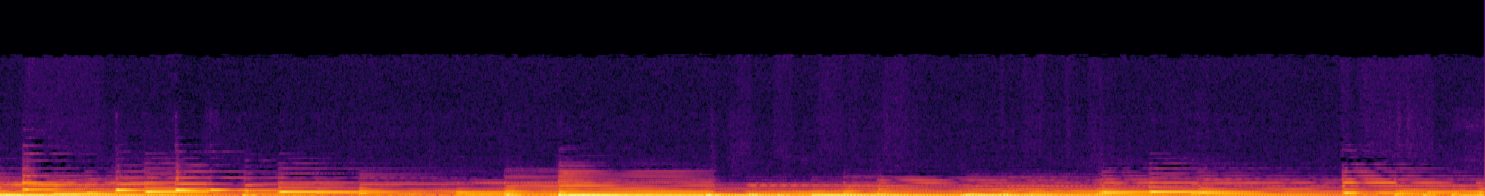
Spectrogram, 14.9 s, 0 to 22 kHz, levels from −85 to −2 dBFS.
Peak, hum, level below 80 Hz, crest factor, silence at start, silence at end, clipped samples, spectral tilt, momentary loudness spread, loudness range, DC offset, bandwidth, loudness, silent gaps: 0 dBFS; none; -40 dBFS; 14 dB; 0 s; 0 s; under 0.1%; -10.5 dB/octave; 9 LU; 4 LU; under 0.1%; 3.8 kHz; -16 LUFS; none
